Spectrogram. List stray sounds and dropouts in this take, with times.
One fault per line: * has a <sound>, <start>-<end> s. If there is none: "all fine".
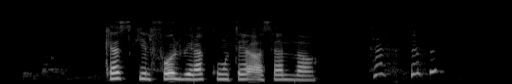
* has a laugh, 3.7-4.5 s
